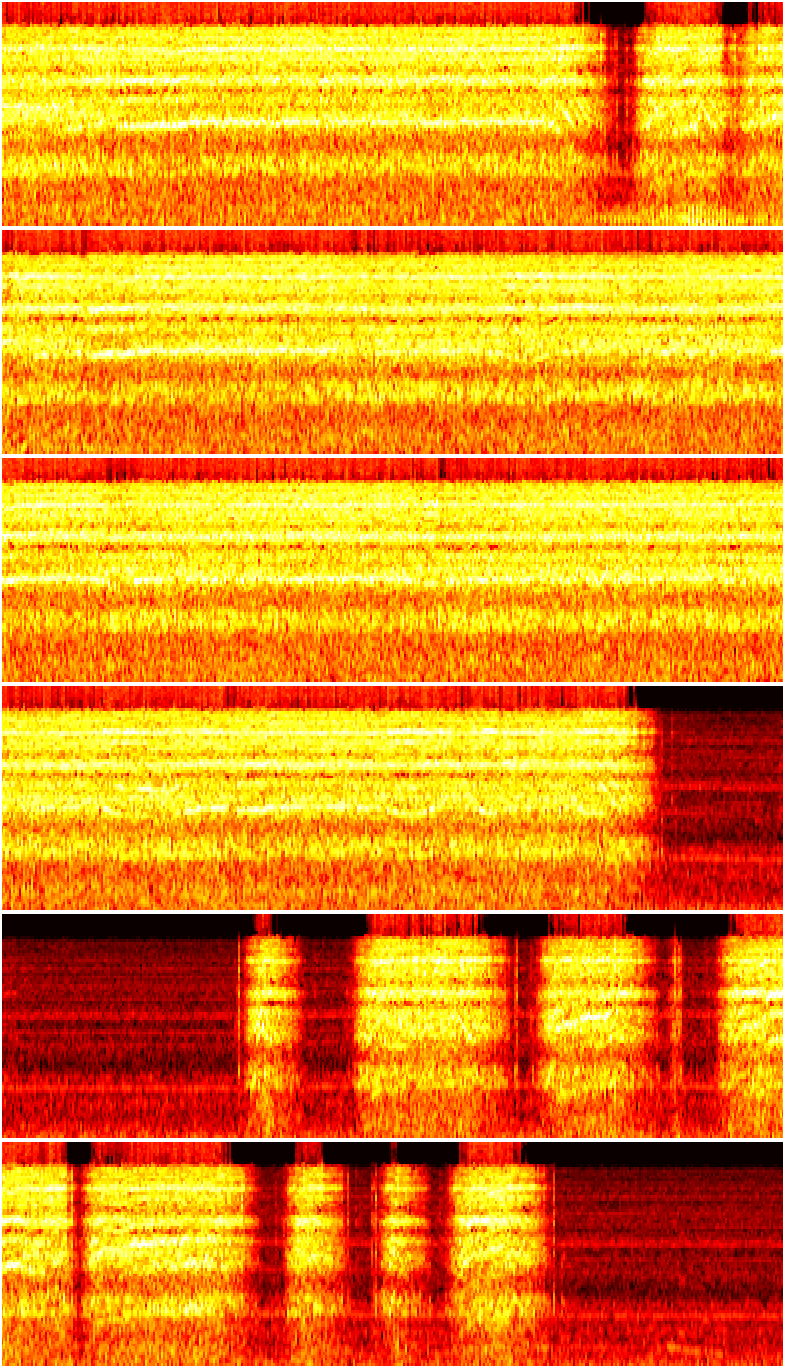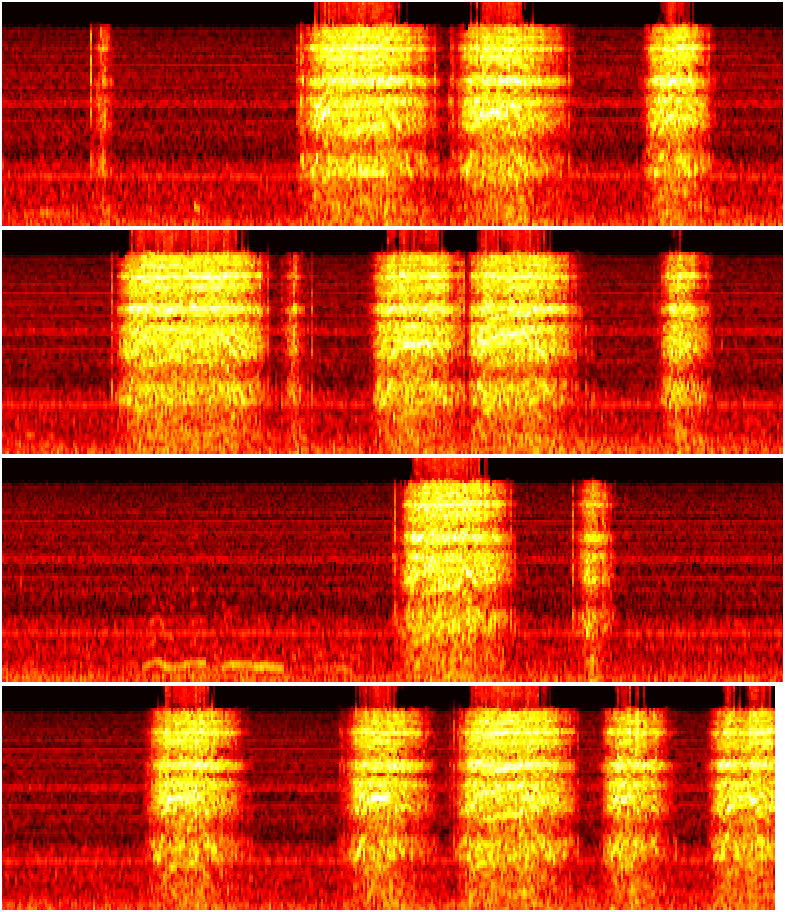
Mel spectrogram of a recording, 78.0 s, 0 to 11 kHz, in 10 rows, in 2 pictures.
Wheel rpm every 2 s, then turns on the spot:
220, 230, 210, 100, 220, 230, 230, 230, 230, 230, 230, 230, 220, 230, 180, 0, 10, 90, 80, 110, 130, 40, 20, 0, 10, 100, 30, 10, 90, 70, 30, 0, 0, 50, 0, 20, 40, 70, 40.
42-46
